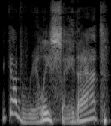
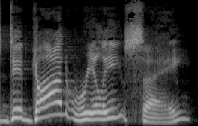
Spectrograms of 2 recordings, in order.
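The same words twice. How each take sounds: First: Softer, mocking disbelief; quietly scornful doubt; incredulous. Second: Slow, drawn-out doubting question; mock incredulity; incredulous. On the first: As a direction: scoff at the very idea. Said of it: "You, you can hear that in his voice here". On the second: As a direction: sound like you can't believe it. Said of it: "you can hear the incredulity in his voice".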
